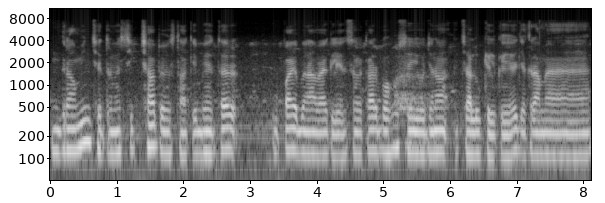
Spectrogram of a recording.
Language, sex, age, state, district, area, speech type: Maithili, male, 45-60, Bihar, Purnia, rural, spontaneous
